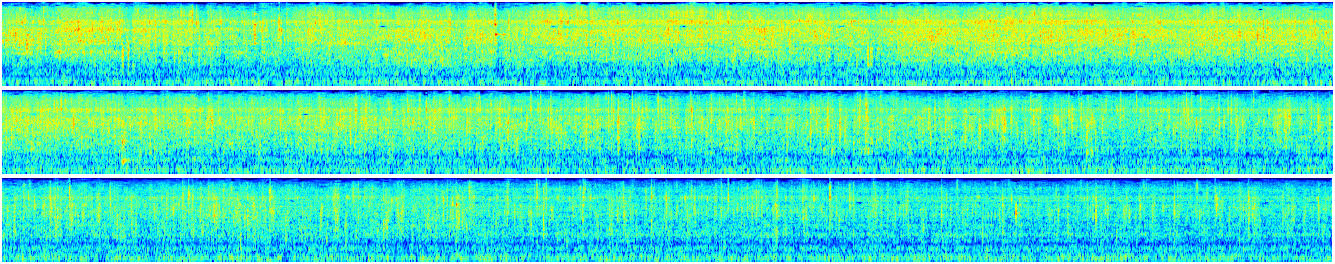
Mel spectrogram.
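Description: Onion-tomato masala sizzling in a steel wok over a camp stove, with the burner's steady roar underneath and a single small click about seven seconds in.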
